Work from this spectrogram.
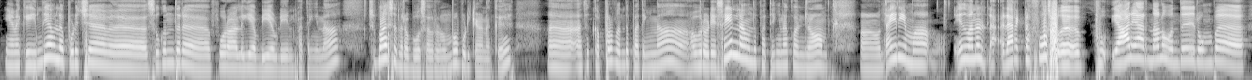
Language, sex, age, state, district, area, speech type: Tamil, female, 45-60, Tamil Nadu, Cuddalore, urban, spontaneous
